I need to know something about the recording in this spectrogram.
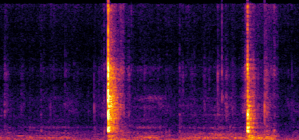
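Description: Near silence with two short, sharp clicks about a second apart: a small screwdriver working on the plastic landing legs of a Syma toy quadcopter as the tiny screws holding the legs are tightened.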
